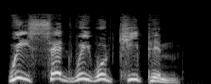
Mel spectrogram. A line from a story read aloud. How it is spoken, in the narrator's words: yelled Gawain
